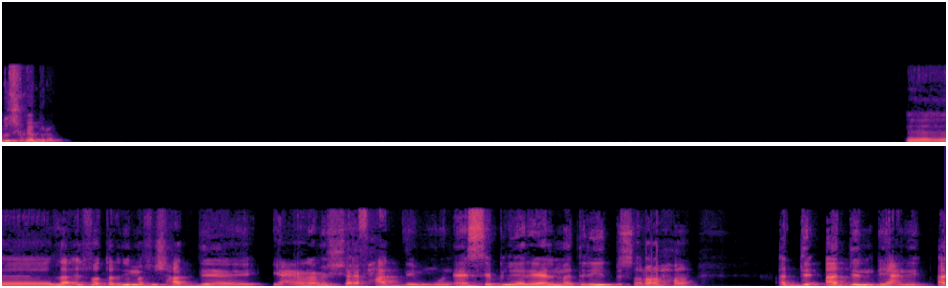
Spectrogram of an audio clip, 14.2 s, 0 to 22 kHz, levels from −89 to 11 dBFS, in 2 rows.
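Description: At 9.68 to 9.76 s, a 40 ms chunk was written one chunk late and plays after the one that should follow it. These chunks out of order cause a brief jumbled hitch in the speech. The same fault recurs at 11.92 to 12.0 s, where another 40 ms chunk lands one step late.

From 10.44 to 10.59 s comes AAC frame loss with concealment. About 80 ms of frames went missing, scattered over 140 ms, with the longest gap roughly 40 ms. The decoder filled the holes from the last good spectrum, leaving a smeared, noisy, phasey patch rather than silence. A light graininess runs through the whole clip, likely from low-delay AAC compression.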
